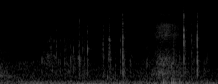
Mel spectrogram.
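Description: Faint handling of an AED kit's pad packaging: a few light clicks and a brief crinkle about one and a half seconds in.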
